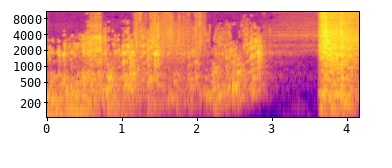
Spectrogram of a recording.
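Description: A long, rough fart that runs for about three seconds and then stops, with no tone to it.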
